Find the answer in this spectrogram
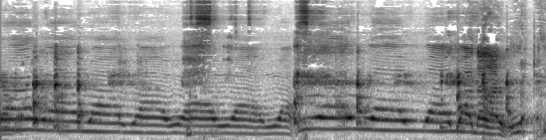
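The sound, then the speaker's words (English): A person's voice imitates a cat coughing up a hairball: strained, whining tones broken by a few harsh gagging hacks. Fairly loud, lasting about five seconds. “like hear that noise though, like that screeching, oh. dying dinosaur?”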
